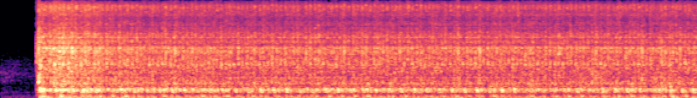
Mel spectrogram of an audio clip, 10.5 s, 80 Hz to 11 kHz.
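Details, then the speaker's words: Polaris SL750 jet ski fires up after priming the fuel bowl and settles into a strong, even, crisp two-stroke run with no misses; sounds far stronger than two-cylinder Yamahas, normal running. "this thing sounds insane compared to those two cylinder Yamahas like holy crap this sounds good"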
